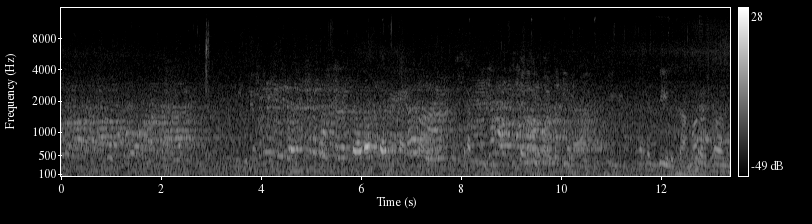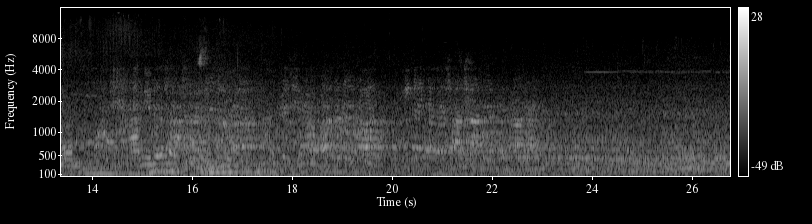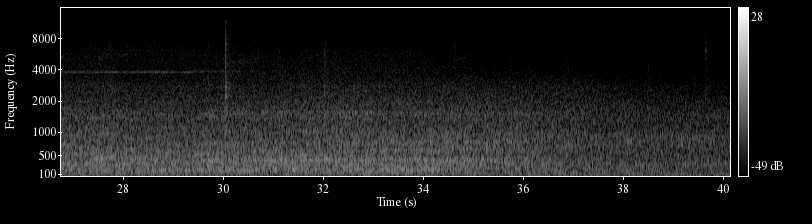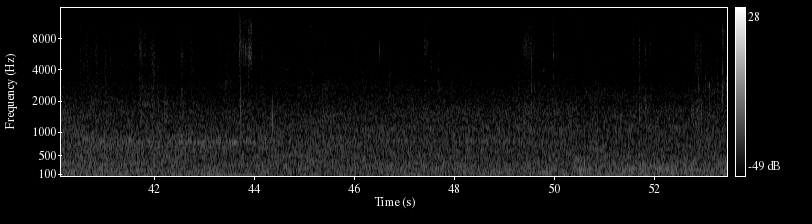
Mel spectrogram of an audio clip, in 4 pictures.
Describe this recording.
A little red car packed with fruit and vegetables arrives at the foot of a monolithic soviet era residence building. Two men get out, one prepares to display the goods, the other walks up and down advertising what is on sale with the help of a megophone, making his voice be carried to the upmost storeys.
